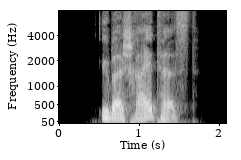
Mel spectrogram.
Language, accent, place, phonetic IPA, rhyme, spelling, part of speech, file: German, Germany, Berlin, [ˌyːbɐˈʃʁaɪ̯təst], -aɪ̯təst, überschreitest, verb, De-überschreitest.ogg
- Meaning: inflection of überschreiten: 1. second-person singular present 2. second-person singular subjunctive I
